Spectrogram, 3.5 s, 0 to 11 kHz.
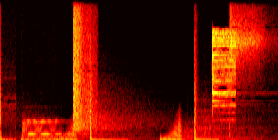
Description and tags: Dub (138 BPM-FIVE23 80111)
glitch, fill, table-effects, broken-step, dub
